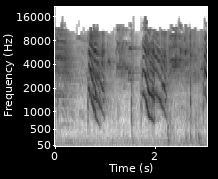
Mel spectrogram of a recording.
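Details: A young (baby) African grey parrot gives harsh, descending squealing calls in two main bursts about a second apart, with fainter squeaks between; grey parrot.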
